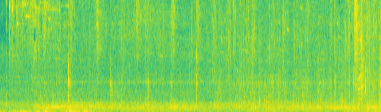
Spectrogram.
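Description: Footsteps tread over soft, wet ground.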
